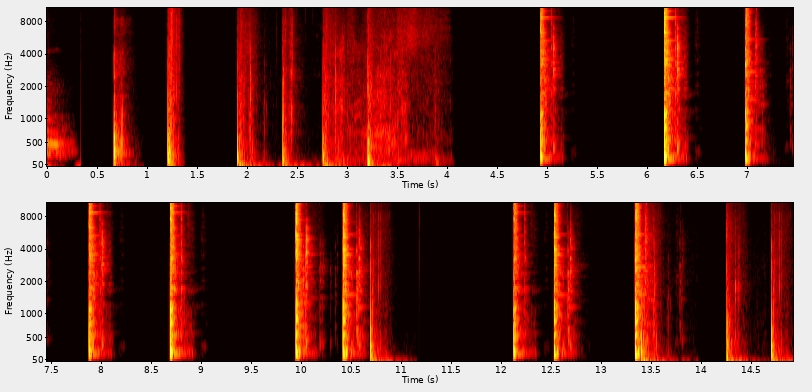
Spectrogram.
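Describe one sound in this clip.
Game blocks and lanterns are placed with short, sharp knocks, one after another.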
